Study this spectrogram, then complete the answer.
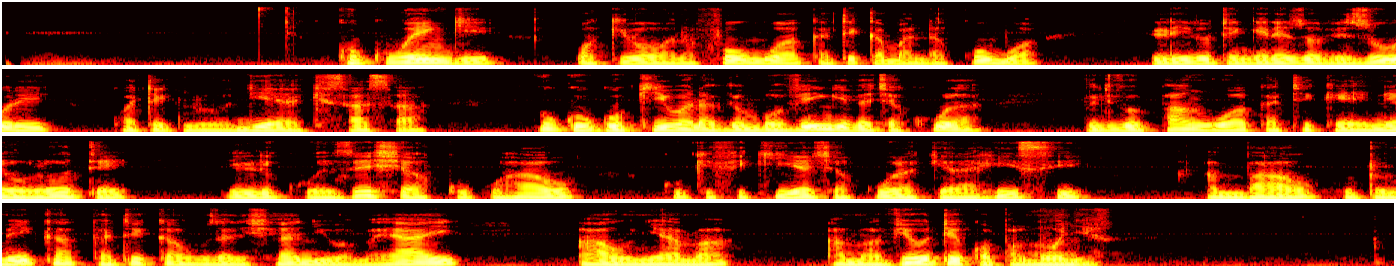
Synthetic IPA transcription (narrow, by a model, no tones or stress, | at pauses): hukuwɛŋɡi | wakiwawanafuɠwakatikaɓandakuɓwa | ililjɔtɛŋɡɛnɛzwavizuɾi | kwatɛknɔlɔʄiajaki̥sasa | hukukukʰiwanavjɔmbɔviŋɡivjat͡ʃakʰula | vilivjɔpaŋɡwakatikaɛnɛɔlɔtɛ | ilikuwɛzɛʃakukuɦaɔ | kukifikʰiat͡ʃakulakiɾaɦisi | ambaɔhutumikakatikauzaliʃaʄiwamajai | auɲama | amavjɔtɛkwapamɔʄa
